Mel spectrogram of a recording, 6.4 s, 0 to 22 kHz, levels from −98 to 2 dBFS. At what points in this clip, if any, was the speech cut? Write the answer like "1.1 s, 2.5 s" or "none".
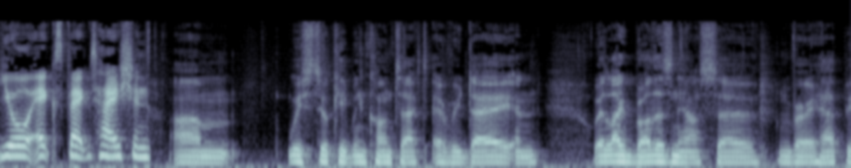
1.1 s, 3.9 s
